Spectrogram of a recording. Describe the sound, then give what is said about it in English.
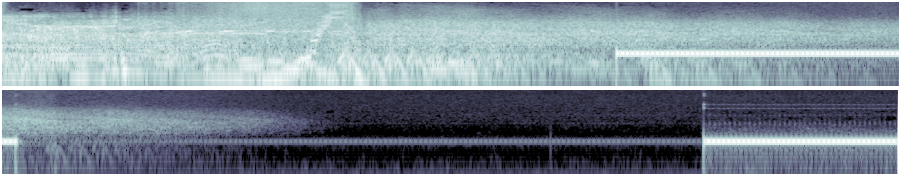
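A telephone line tone sounds as a call is placed back to a listener, with two steady, single-pitched electronic tones separated by a stretch of silence. “So now we're calling you back”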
